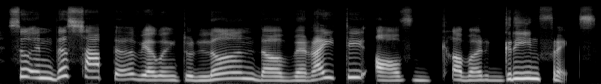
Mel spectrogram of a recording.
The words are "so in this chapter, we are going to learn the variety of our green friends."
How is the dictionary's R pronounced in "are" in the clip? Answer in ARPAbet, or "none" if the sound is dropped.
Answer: R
